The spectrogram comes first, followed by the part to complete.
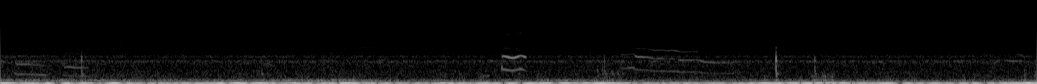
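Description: Wind buffeting the microphone of a camera carried aloft on a parasail rig, a steady low rumble. A few faint short falling tones come through near the start and again from about five to seven seconds in.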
